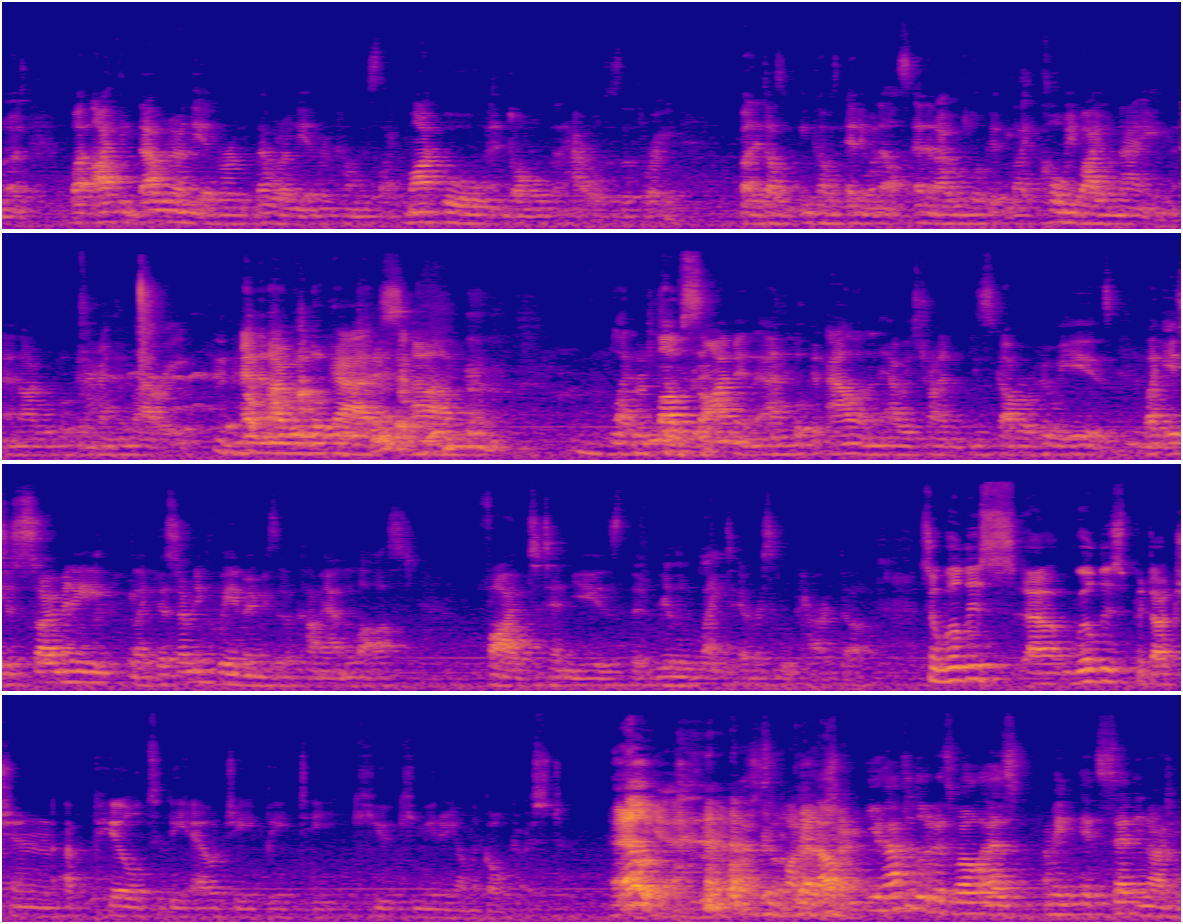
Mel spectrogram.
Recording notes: Please excuse the sound in this recording, the microphone was playing up.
